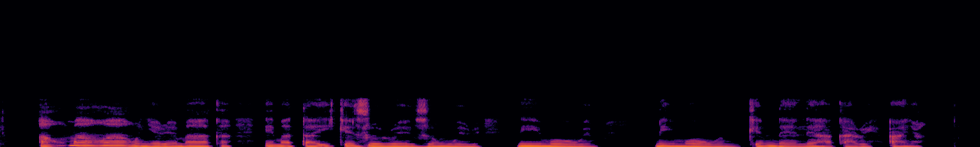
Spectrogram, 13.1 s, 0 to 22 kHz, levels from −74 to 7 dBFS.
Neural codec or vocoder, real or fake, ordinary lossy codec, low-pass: none; real; AAC, 48 kbps; 7.2 kHz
